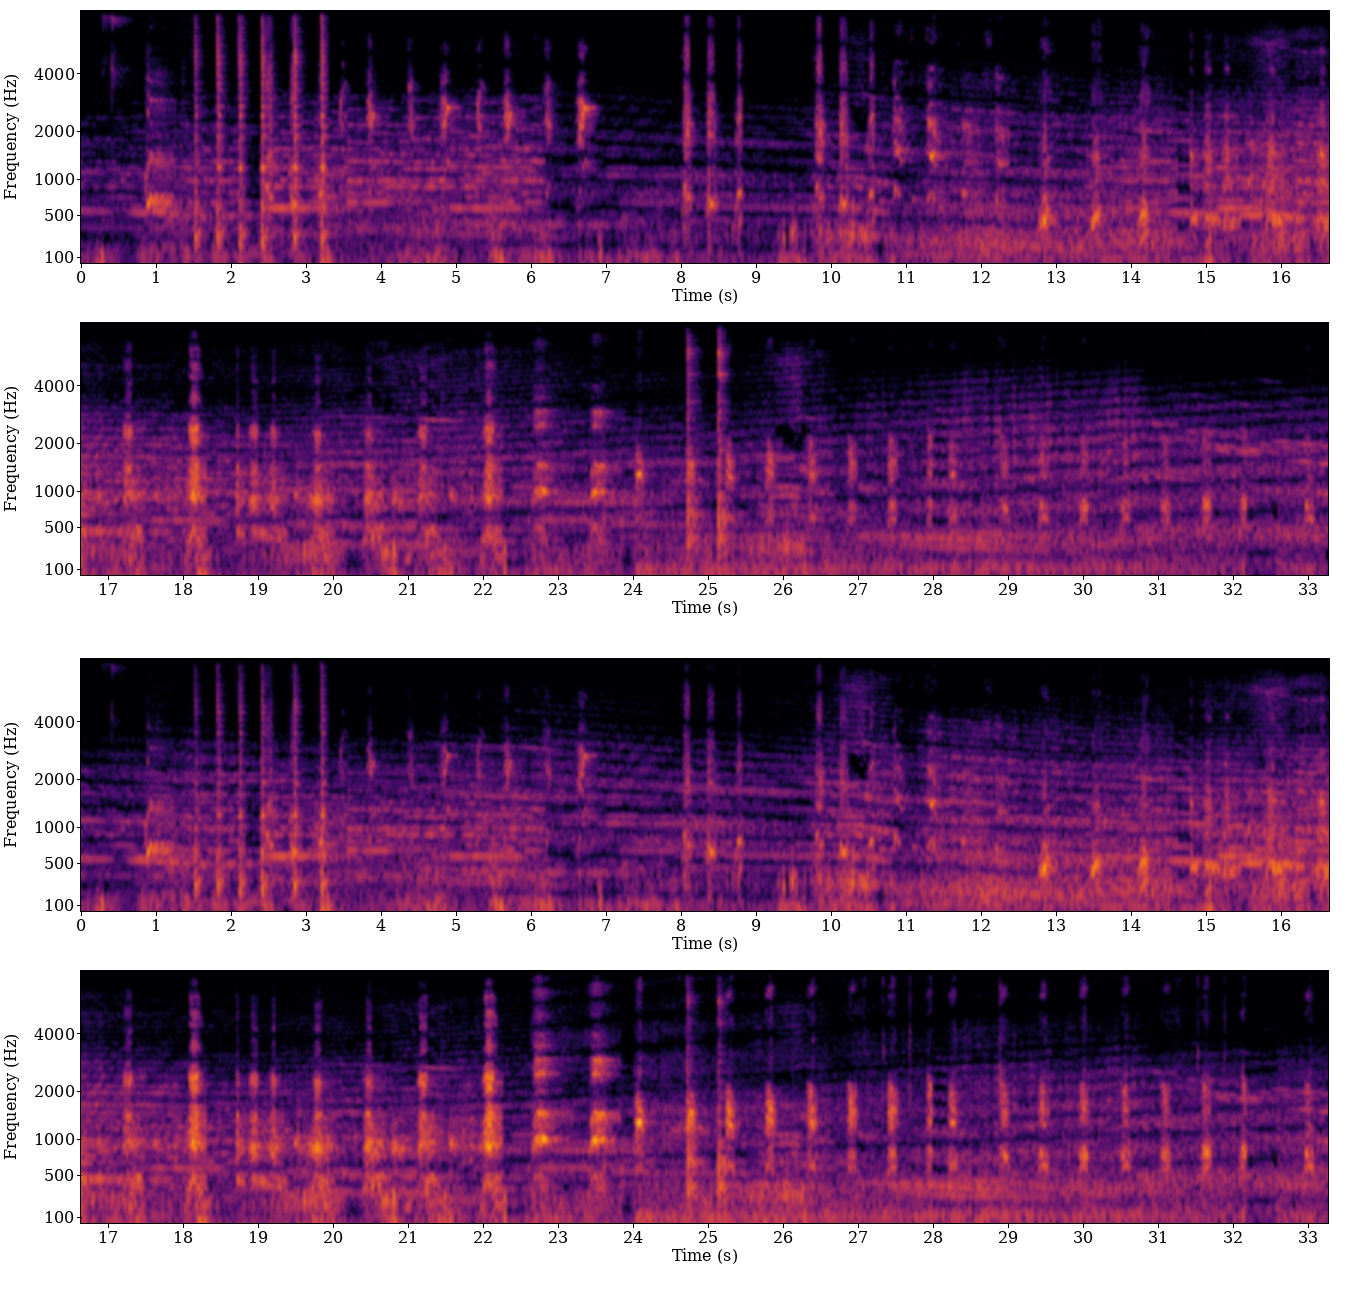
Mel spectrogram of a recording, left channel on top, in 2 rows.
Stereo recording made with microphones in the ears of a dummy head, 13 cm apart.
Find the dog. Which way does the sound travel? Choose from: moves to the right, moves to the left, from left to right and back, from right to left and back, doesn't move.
moves to the right.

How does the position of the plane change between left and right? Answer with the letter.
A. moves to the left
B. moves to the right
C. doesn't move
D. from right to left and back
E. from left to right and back
A.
